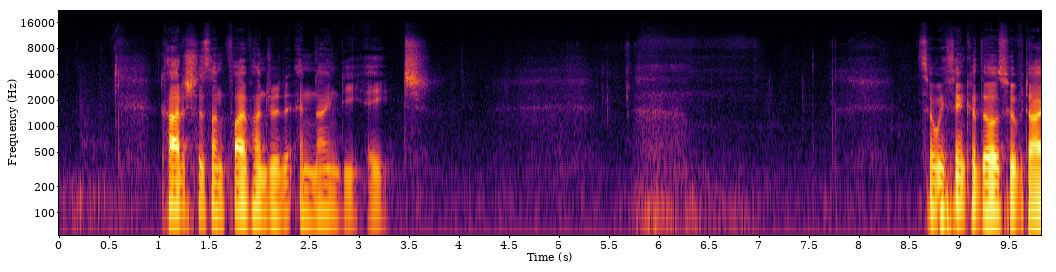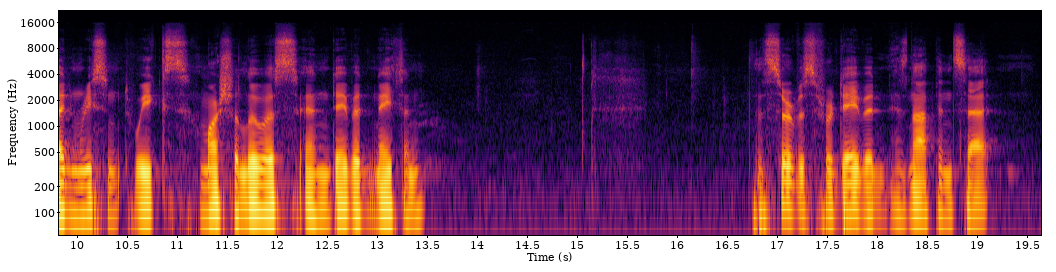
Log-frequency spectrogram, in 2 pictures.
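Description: A man chants through a microphone in a large echoing hall.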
